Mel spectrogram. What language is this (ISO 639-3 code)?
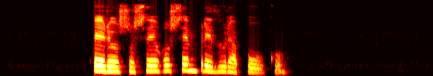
glg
